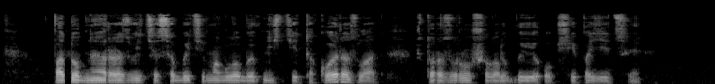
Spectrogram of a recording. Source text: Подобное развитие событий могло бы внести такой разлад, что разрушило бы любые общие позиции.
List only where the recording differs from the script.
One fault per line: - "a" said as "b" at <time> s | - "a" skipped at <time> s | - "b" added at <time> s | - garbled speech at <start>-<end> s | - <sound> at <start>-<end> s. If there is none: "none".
- dropout at 0.6-0.7 s
- "бы" skipped at 5.0 s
